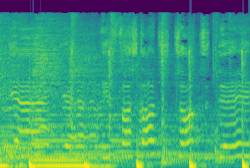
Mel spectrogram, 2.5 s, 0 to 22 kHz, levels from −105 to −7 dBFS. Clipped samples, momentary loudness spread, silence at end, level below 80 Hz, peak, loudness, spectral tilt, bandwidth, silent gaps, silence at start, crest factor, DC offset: under 0.1%; 5 LU; 0 s; -16 dBFS; 0 dBFS; -13 LUFS; -4 dB/octave; 16.5 kHz; none; 0 s; 12 dB; under 0.1%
